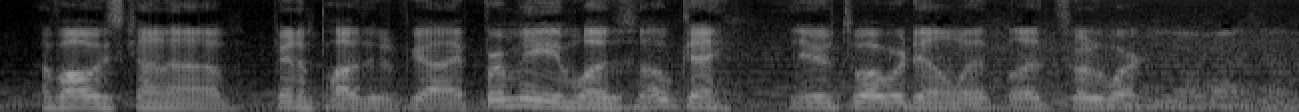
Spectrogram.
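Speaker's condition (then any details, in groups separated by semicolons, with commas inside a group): ALS; feeding tube, speaks through an aid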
